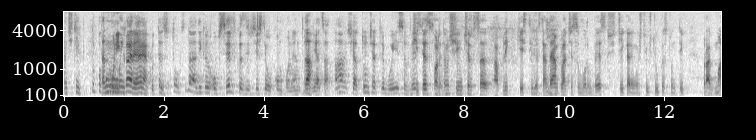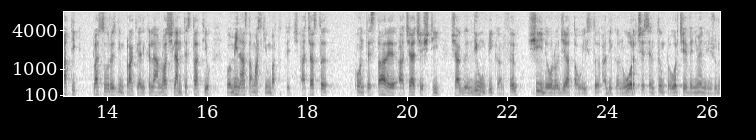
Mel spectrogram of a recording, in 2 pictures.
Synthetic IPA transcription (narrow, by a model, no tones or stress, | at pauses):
amt͡ʃi̥t̪it̪d̪upəkd̪amunikaɾeajakut̪est̪oksd̪aːd̪ikəʔobse̞rvkəzije̞st̪eoko̞mpo̞ne̞nt̪əd̪aviat̪sat̪aʃiat̪unt͡ʃʲart̪ɾe̞buisəvet͡ʃizeskfoart̪t̪e̞mult̪ʃiɨnt͡ʃe̞rksəaplikkʲe̞st̪iːleəst̪ead̪ajamplat͡ʃe̞səvo̞̰rbe̞skʃi̥t͡ʃe̞jkaɾe̞məʃt̪iwʃt̪iwkəsɨnunt̪ip | pɾʔaɡmat̪ik | plat͡ʃe̞səvo̞ɾbe̞s̬kd̪inpɾak̚t̪ikad̪ikəleamluat̪ʃileamt̪e̞st̪at̪je̞w | pəmine̞ast̪amaskʲimbat̪d̪̥e̞t͡ʃʲa̰t͡ʃast̪ə | ko̞nt̪e̞st̪aɾe̞ʔa̰t͡ʃe̞jat͡ʃe̞ʃt̪i | ʃiaɡɨnd̪iumpikʰa̰lfe̞l | ʃiːd̪e̞o̞lo̞d͡ʒiat̪ao̰ist̪əʔad̪ikəɨno̞rʲt͡ʃe̞se̞ɨnt̪ɨmpləo̞rʲt͡ʃe̞ːve̞nime̞nt̪̚d̪inʒuɾ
